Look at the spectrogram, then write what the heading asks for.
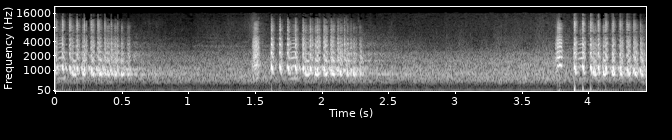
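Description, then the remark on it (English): Mississippi sandhill crane calls ring out over wet pine savanna near the Gulf Coast in three loud bursts, each a rolling, rattling bugle with a rough trilled texture and strong harmonics, separated by short quiet gaps with no talking. “On more than one morning, I've heard the arrival of these cranes, the slap of their substantial wings and the echo of their almost prehistoric calls across the wet pine savannas near the Gulf Coast.”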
